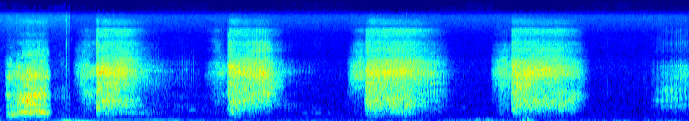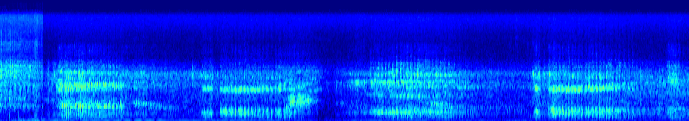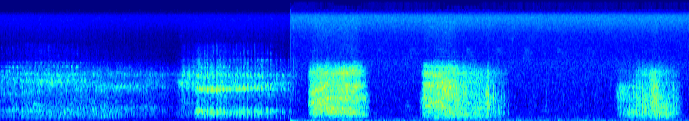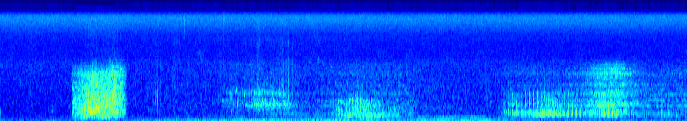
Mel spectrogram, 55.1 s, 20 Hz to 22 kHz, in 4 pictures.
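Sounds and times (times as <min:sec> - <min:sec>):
faint pitched creature call: 0:00.0 - 0:09.1, 0:45.6 - 0:55.0
breathy hissing exhalations: 0:00.1 - 0:06.1, 0:07.0 - 0:09.1, 0:09.8 - 0:11.8.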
